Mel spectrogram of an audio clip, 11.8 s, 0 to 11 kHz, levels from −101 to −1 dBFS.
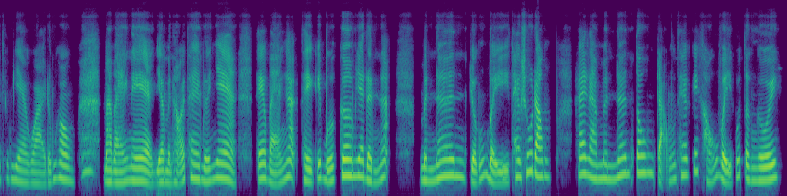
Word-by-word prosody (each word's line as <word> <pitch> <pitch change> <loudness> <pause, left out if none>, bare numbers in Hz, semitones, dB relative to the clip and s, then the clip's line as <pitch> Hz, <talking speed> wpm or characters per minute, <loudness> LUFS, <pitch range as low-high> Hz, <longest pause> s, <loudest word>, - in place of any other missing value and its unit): chung 205 -2 -14
nhà 170 -5 -2
hoài, 145 -2 -4
đúng 205 - -6
hông? 190 -5 0 0.4
Mà 160 0 +1
bạn 155 +3 -1
nè, 170 -5 +3
giờ 155 0 +2
mình 150 -1 -3
hỏi 155 +3 -1
thêm 200 -4 -1
nữa 165 - +1
nha! 200 -3 +2 0.3
Theo 205 +1 +3
bạn 150 0 -2
á, 235 0 +1
thì 170 -3 +1
cái 215 - -1
bữa 175 -3 0
cơm 245 -1 +5
gia 240 -1 +3
đình 175 -5 0
á, 225 - -1 0.5
mình 175 -1 -2
nên 240 +2 +2
chuẩn 235 +5 0
bị 145 0 +1
theo 235 0 0
số 290 +6 0
đông, 235 -3 +5 0.4
hay 260 0 +2
là 215 -3 +1
mình 200 -1 -3
nên 260 +3 0
tôn 275 0 0
trọng 190 +4 -3
theo 250 +2 -2
cái 295 - -2
khẩu 235 - -7
vị - - +4
của 235 - -3
từng 185 -3 -1
người? 185 +4 +4
200 Hz, 225 wpm, -23 LUFS, 165-235 Hz, 0.5 s, cơm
